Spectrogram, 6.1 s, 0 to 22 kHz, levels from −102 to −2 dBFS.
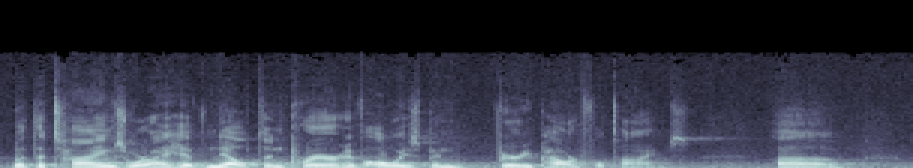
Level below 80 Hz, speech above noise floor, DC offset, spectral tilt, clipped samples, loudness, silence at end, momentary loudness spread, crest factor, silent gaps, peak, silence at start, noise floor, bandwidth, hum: -42 dBFS; 26 dB; under 0.1%; -7 dB/octave; under 0.1%; -16 LUFS; 0.3 s; 13 LU; 14 dB; none; -2 dBFS; 0.1 s; -41 dBFS; 10.5 kHz; none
